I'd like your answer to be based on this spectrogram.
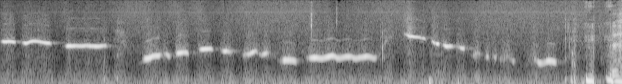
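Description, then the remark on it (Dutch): A person on the street whistles a melodic tune, clear, in a few flowing phrases with brief breaths between them and a faint low background hum. “Het is op straat iemand te horen die, die mij niet gezien had en bezig te siffleren.”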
